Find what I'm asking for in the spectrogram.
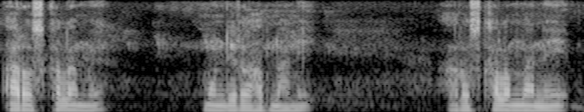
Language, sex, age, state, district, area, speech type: Bodo, male, 18-30, Assam, Udalguri, urban, spontaneous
